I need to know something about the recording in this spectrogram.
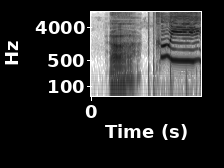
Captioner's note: grumbles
